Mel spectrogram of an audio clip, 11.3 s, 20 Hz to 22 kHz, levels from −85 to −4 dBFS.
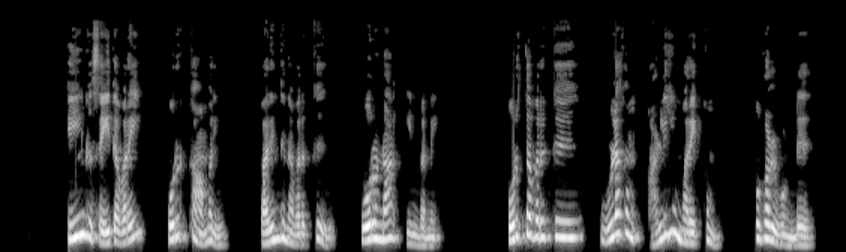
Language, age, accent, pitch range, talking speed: Tamil, 40-59, native, 180-275 Hz, 70 wpm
